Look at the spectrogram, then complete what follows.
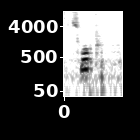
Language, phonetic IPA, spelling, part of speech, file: Polish, [swup], słup, noun, LL-Q809 (pol)-słup.wav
